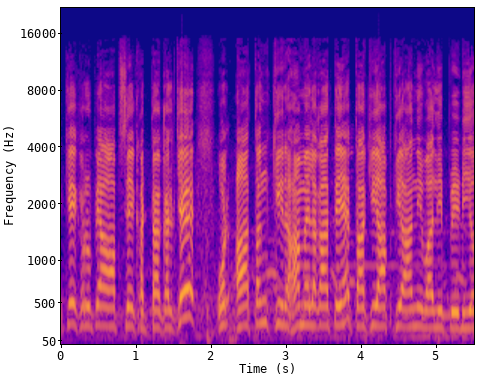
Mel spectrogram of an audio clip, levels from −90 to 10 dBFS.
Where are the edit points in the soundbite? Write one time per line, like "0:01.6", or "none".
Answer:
none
